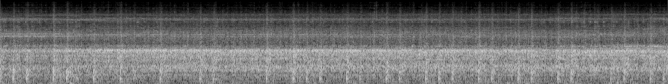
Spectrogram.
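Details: "24D" engine at steady idle, with a dry, fairly loose tapping about two or three times a second. Engine knock of undetermined origin.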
